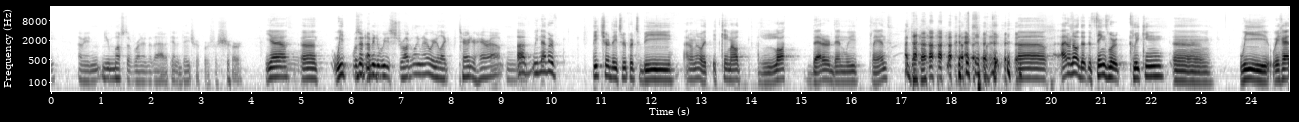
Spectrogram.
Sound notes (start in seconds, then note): 17.0 laughter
